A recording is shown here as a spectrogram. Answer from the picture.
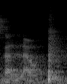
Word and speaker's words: Callao: So the correct pronunciation po is kallaw. Not kalaw sir kasi ang kalaw po parang hinati sa dalawa two syllables na ano so kallaw po.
